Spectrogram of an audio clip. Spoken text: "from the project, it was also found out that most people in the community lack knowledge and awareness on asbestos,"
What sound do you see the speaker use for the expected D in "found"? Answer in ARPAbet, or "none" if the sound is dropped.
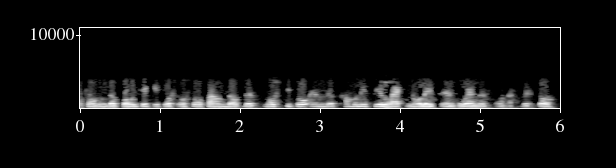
D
